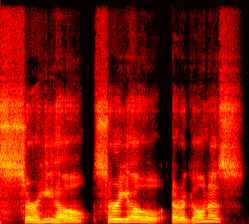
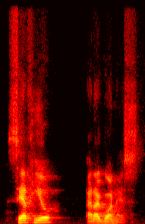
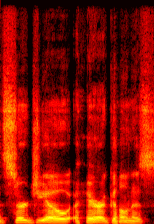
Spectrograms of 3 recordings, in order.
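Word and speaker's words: Sergio Aragonés: So the correct pronunciation is Sergio Aragones. Help us Sergio with it. Aragones. Say it one more time. Sergio Aragones.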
